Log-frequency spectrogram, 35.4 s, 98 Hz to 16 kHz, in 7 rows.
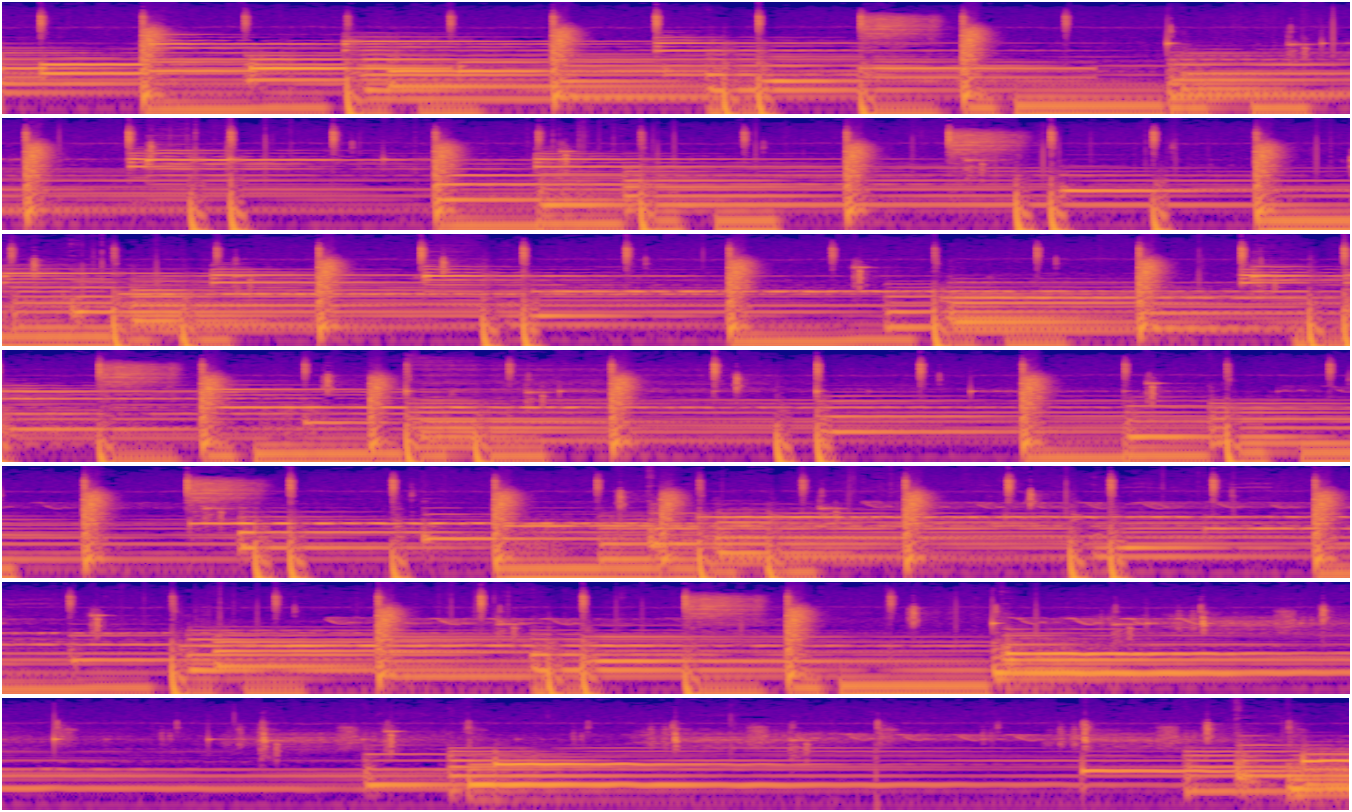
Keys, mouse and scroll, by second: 0.9 ctrl+z, 8.9 ctrl+g, 8.9 ctrl+a, 8.9 ctrl+z, 9.2 ctrl+c, 9.2 ctrl+f, 25.6 ctrl+z.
